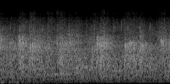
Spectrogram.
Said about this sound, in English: Well, let's clap our hands to the Lord Jesus and give him all the praise and all the glory. Hallelujah.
